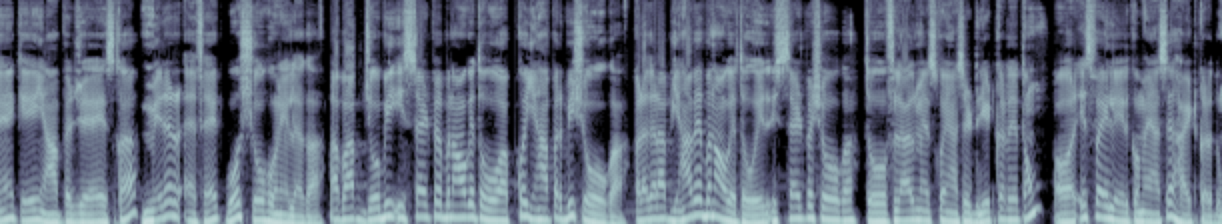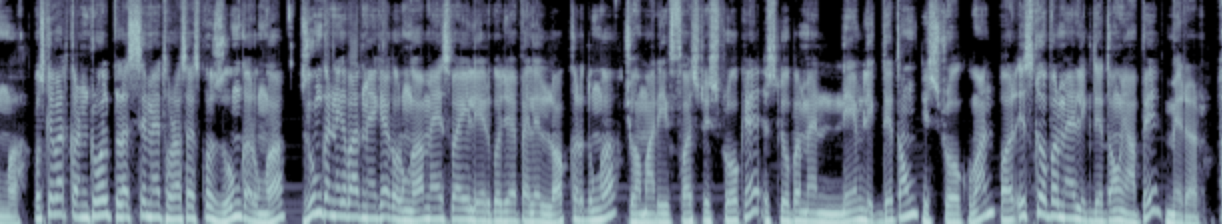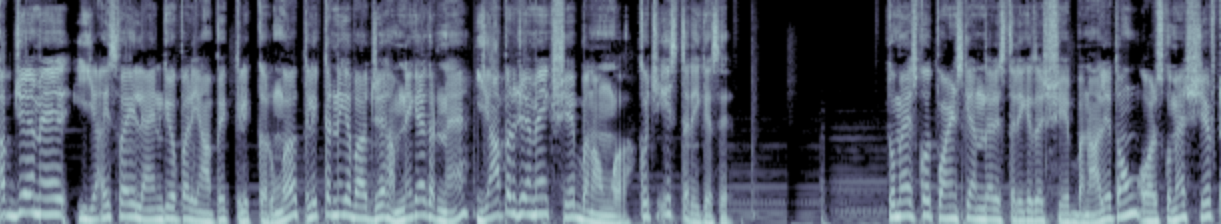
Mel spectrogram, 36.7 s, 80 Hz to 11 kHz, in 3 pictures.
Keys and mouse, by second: 11.2 click, 13.2 ctrl+=, 14.5 click, 14.9 space, 17.3 click, 19.6 click, 20.9 s, 21.9 click, 23.8 m, 24.3 click, 26.3 click, 28.2 ctrl+-, 30.8 click, 32.1 click.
